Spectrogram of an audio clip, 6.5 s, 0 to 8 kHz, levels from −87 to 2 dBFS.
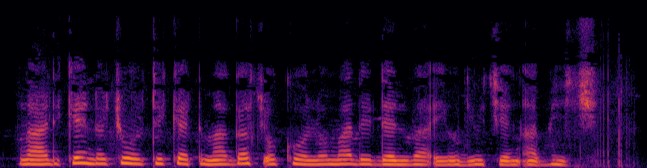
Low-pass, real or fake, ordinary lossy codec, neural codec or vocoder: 7.2 kHz; real; MP3, 32 kbps; none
